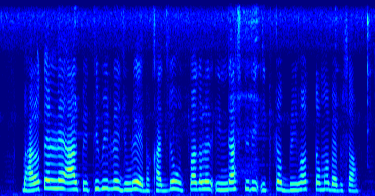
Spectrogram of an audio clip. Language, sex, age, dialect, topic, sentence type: Bengali, male, 18-24, Jharkhandi, agriculture, statement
